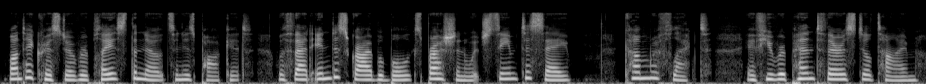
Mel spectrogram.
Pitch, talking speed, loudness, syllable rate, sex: 230 Hz, 160 wpm, -18 LUFS, 5.2 syllables/s, female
